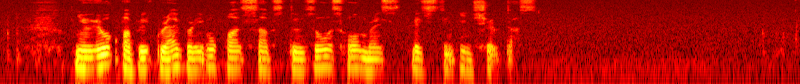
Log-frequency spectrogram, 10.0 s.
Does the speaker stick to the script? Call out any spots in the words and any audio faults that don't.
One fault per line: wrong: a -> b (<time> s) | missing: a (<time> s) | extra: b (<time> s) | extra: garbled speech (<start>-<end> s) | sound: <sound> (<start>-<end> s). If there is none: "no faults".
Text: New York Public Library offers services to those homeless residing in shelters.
no faults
